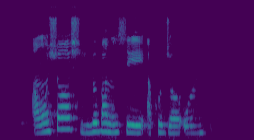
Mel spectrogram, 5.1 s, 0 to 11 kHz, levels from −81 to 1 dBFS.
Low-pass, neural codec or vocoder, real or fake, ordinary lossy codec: 7.2 kHz; none; real; Opus, 32 kbps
